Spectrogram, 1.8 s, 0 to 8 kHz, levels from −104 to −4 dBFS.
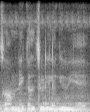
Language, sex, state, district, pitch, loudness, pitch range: Hindi, male, Uttar Pradesh, Shamli, 120 Hz, -12 LUFS, 115-120 Hz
